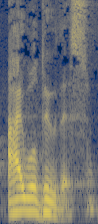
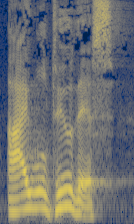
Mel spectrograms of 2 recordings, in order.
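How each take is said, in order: First: "I" hit as the strongest word, with a falling end; God voiced, claiming the promise on "I"; stress on I. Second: Slow, with the weight landing on "do"; stress on do. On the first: Preacher voices God stressing "I" alone. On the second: Shown as a demonstration. Preacher lingers on "do" for the congregation. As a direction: lean into "do" as the promise is restated. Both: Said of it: "What's Abraham's part?".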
